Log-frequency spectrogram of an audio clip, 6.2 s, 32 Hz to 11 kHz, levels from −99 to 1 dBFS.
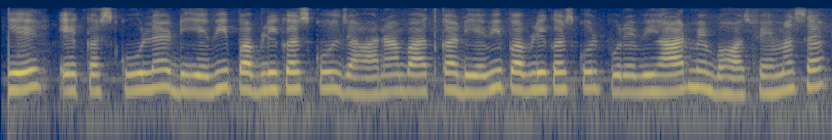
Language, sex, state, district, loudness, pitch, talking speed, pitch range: Hindi, female, Bihar, Gaya, -28 LUFS, 260 Hz, 200 wpm, 240-275 Hz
